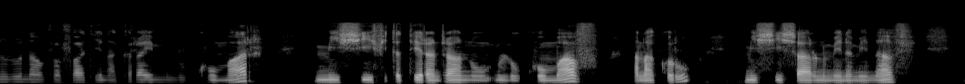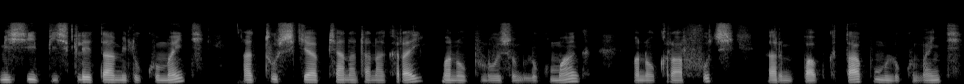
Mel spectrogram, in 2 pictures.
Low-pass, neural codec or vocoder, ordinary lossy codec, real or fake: 7.2 kHz; none; MP3, 48 kbps; real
